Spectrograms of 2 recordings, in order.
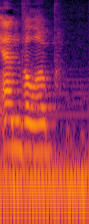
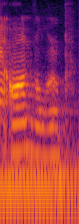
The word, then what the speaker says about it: envelope: cents on it envelope I know it should be envelope but I always say envelope by saying envelope it sounds like you should be started with an O non e now we're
